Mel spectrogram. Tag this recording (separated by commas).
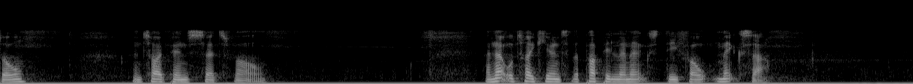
Speech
